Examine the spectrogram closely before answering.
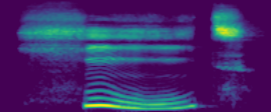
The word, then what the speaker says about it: heat: Par exemple, hit, c'est frapper avec un i court, mais heat avec un i long, ça veut dire la chaleur.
